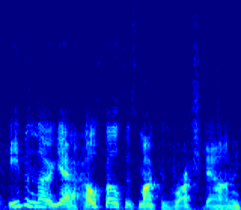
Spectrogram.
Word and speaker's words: Elphelt: Yeah, they're saying Elphelt, which is wrong. It's Elphelt. Elphelt Valentine. It could be on purpose. It could be a joke based on the fact that one of the announcer voices in the previous game couldn't pronounce her name. But May was more obvious about it. In the previous game, she went like, Erferu, rather than going, just saying it wrong.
